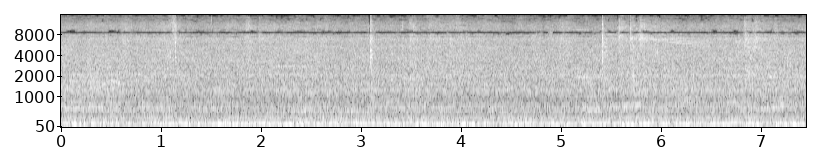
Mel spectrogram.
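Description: A steady low rumble over faint frying of hotteok in oil on a flat griddle, with a few light clicks of metal tongs.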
